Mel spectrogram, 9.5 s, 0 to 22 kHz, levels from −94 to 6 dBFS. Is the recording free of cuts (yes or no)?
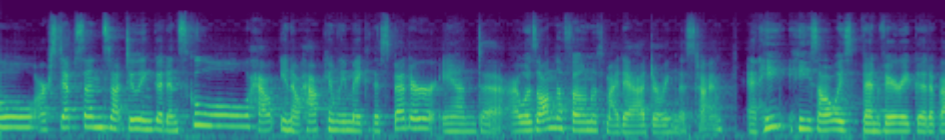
no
